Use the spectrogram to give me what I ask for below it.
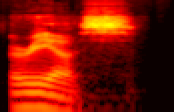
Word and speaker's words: Berríos: Is that the right pronunciation? – Yes, Berríos.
